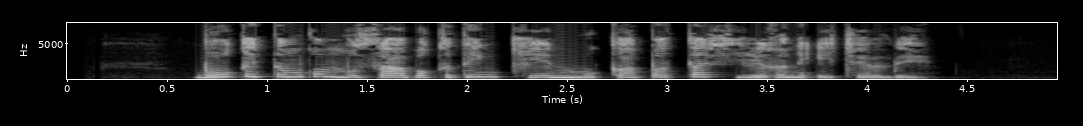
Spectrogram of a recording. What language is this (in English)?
Uyghur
